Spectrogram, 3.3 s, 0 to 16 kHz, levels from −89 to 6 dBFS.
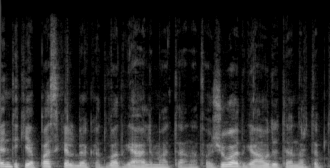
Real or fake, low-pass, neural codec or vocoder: real; 14.4 kHz; none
